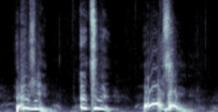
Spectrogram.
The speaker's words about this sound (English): Carrying on an intelligent conversation with Drover is hard enough under the best conditions, but when we're both sneezing, it's very near impossible.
